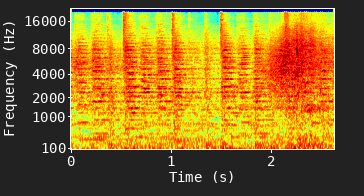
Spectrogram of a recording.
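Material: Nothing is struck.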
